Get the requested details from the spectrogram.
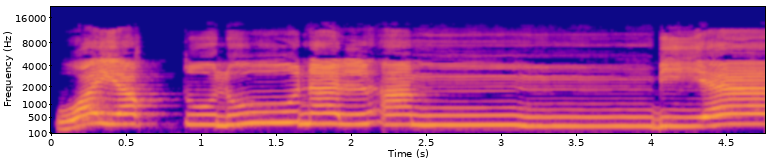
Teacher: ये मद जो है मद मुत्तसिल है और इसकी मिकदार जो है 4 हरकत के बराबर है, तो हम इसे 4 हरकत के बराबर खींच के पढ़ेंगे।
